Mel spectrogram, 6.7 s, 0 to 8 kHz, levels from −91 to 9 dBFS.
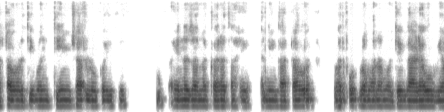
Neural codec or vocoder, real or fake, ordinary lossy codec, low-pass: codec, 16 kHz, 4.8 kbps, FACodec; fake; none; none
